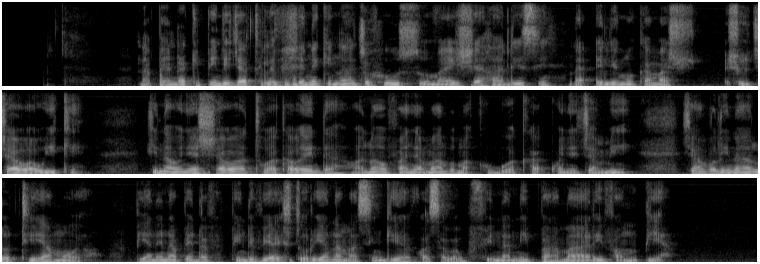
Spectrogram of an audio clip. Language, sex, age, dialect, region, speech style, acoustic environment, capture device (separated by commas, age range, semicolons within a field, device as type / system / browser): Swahili, male, 25-34, Kenya - Nairobi Sheng-influenced, Kenya, happy; focused; relaxed, people talking; appliances, mobile / Linux / Chrome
